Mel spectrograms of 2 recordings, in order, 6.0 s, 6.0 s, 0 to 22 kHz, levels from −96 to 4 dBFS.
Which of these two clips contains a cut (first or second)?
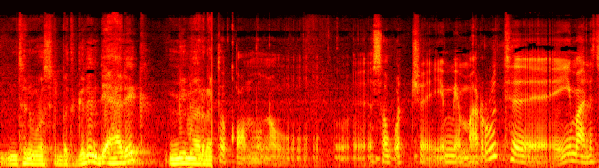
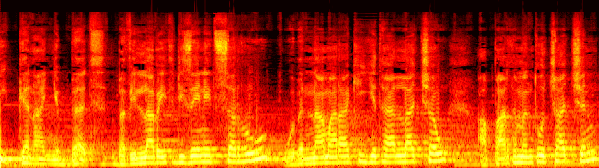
first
